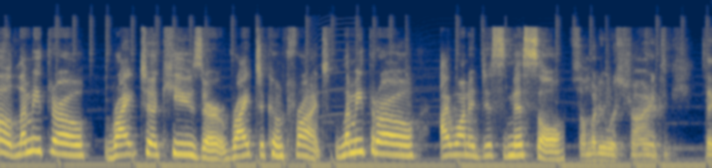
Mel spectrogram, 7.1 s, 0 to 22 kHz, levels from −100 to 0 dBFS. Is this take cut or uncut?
cut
